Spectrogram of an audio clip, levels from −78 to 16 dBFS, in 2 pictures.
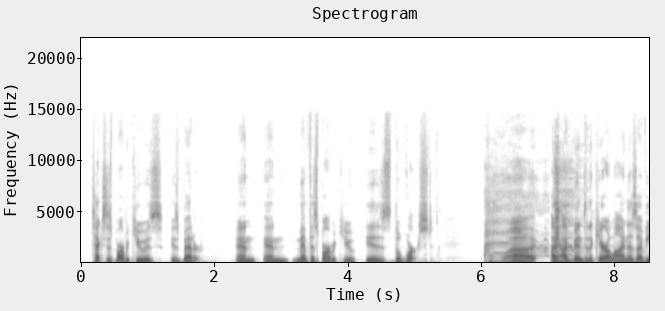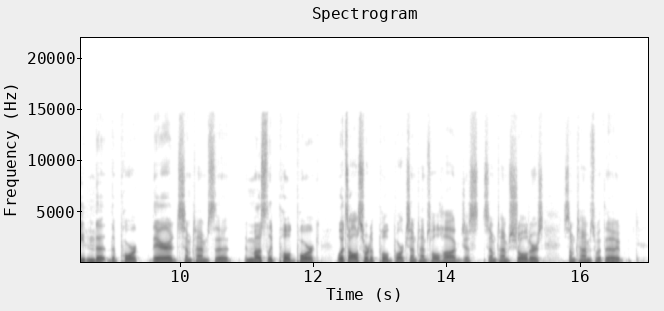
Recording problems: none

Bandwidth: 14.5 kHz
